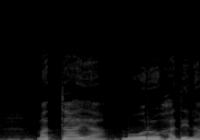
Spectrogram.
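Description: Only speech: a man's voice speaking, starting about half a second in after a brief pause.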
